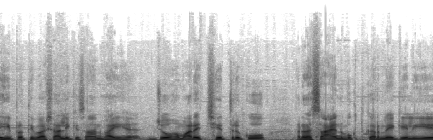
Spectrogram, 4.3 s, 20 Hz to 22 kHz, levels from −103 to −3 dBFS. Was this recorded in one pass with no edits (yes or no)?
yes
